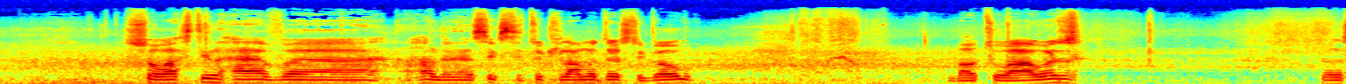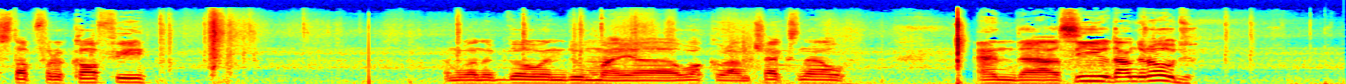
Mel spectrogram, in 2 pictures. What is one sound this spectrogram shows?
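A man talks calmly and casually, close by.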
